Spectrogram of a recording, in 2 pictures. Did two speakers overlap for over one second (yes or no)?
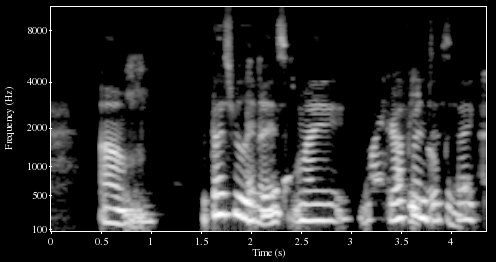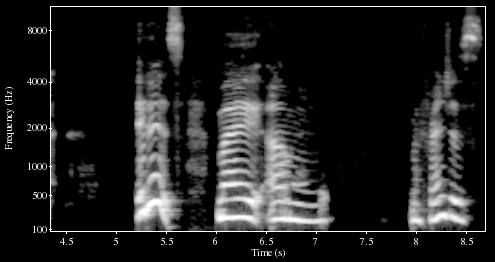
yes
